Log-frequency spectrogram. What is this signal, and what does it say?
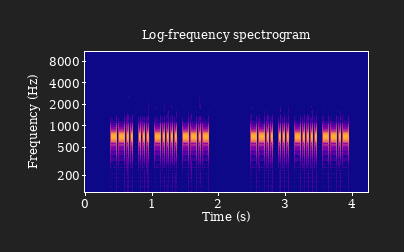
Morse code, heard as a keyed tone, about 40 wpm, 700 Hz. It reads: ZS6Q ZS6Q
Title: DXCC-100 Call Signs - 4 Characters - Repeated 2x - 40wpm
